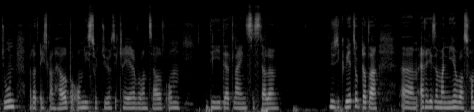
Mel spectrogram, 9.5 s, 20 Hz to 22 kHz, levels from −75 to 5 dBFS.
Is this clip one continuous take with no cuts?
yes; 0 cuts

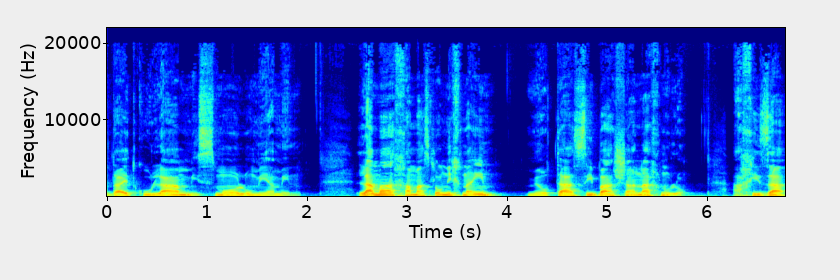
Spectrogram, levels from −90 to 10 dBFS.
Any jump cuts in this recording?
no; 0 cuts

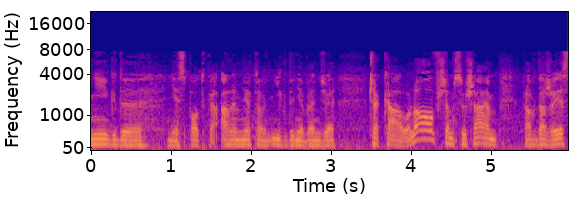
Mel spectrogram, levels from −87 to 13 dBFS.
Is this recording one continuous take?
no; 1 cut; at 3.4 s

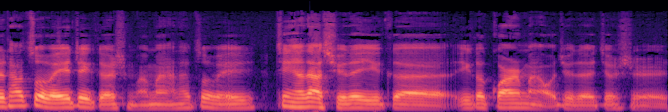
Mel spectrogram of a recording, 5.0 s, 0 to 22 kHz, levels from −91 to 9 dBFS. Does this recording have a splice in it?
yes; 1 cut; at 2.0 s

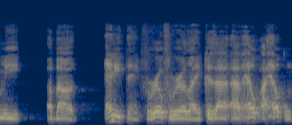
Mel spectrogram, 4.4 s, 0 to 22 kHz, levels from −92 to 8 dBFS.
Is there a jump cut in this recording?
no; 0 cuts

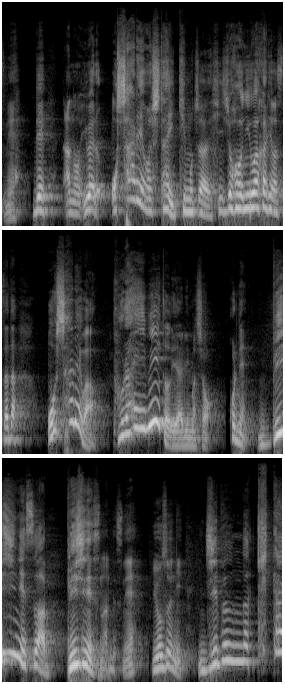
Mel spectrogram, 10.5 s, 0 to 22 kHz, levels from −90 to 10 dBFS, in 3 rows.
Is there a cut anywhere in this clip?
yes; 2 cuts; at 4.8 s, 6.3 s

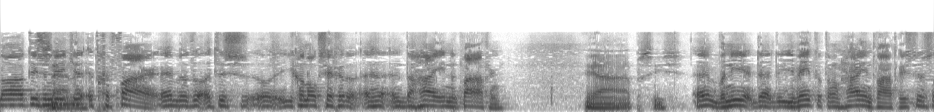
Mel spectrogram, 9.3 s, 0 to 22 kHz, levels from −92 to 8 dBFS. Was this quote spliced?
no; 0 cuts

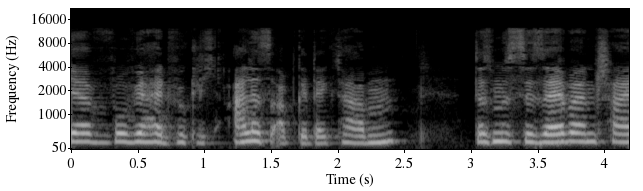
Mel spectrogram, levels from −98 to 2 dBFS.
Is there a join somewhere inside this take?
no; 0 cuts

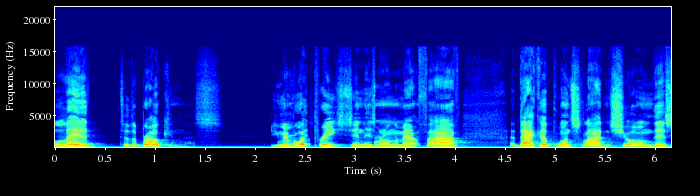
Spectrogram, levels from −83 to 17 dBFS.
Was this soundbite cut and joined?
yes; 3 cuts; at 2.5 s, 3.2 s, 3.6 s

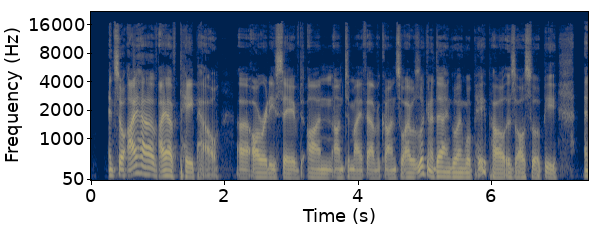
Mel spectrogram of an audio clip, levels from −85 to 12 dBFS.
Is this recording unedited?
no; 1 cut; at 1.0 s

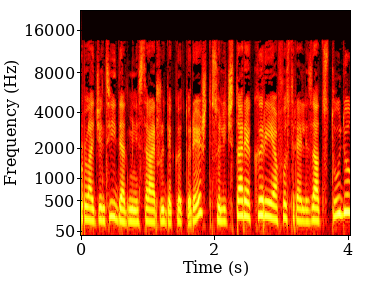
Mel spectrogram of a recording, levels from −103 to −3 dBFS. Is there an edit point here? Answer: yes; 2 cuts; at 1.1 s, 2.0 s

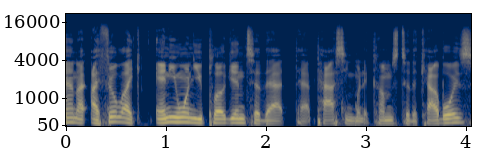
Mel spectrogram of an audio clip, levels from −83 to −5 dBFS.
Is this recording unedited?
no; 1 cut; at 2.9 s

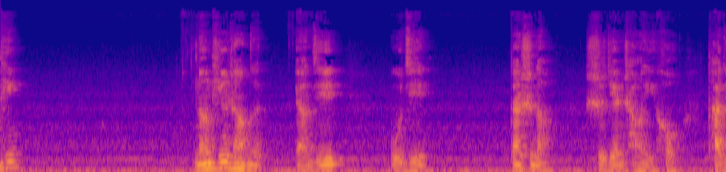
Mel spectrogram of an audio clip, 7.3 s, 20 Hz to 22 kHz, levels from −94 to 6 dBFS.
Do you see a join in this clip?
no; 0 cuts

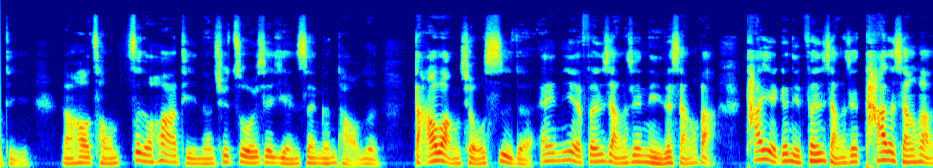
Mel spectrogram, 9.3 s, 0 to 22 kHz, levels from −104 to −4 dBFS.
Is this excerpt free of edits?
yes; 0 cuts

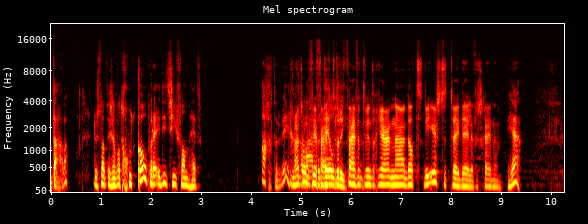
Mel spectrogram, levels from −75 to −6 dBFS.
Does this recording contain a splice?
no; 0 cuts

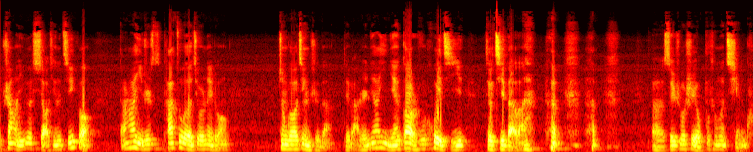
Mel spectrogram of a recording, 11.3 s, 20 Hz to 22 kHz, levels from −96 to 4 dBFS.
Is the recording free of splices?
yes; 0 cuts

